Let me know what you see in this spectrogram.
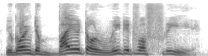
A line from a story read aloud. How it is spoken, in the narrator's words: a bookseller shouted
